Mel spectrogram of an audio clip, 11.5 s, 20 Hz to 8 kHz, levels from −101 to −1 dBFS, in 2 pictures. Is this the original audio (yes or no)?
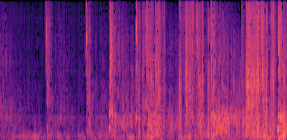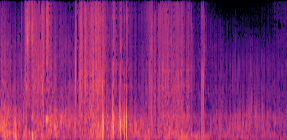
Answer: no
